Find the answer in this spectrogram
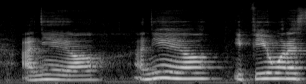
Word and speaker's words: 아니에요: As you can see, it ends with a yo syllable. But as you know, yo at the end sounds more like yo. Lazy yo. 아니에요.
